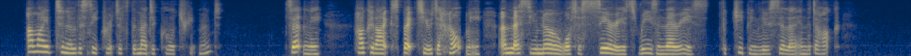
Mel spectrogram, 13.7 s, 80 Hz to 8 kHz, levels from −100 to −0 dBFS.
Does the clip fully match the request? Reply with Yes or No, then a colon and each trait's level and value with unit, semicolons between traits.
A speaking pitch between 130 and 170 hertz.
No: high, 220 Hz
